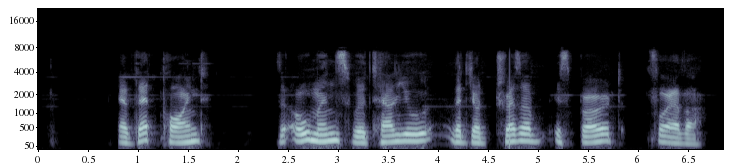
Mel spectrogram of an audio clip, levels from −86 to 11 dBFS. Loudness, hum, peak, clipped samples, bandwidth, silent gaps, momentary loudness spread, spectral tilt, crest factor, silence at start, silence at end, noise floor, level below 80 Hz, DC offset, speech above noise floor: -17 LUFS; none; -2 dBFS; under 0.1%; 7.6 kHz; none; 8 LU; -7 dB/octave; 14 dB; 0.8 s; 0.25 s; -85 dBFS; -56 dBFS; under 0.1%; 69 dB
